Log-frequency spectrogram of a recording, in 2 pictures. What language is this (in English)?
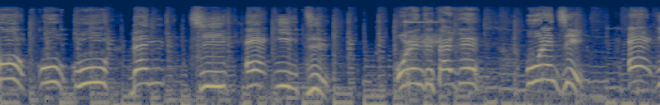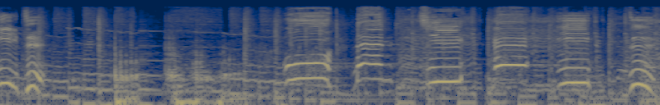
Korean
